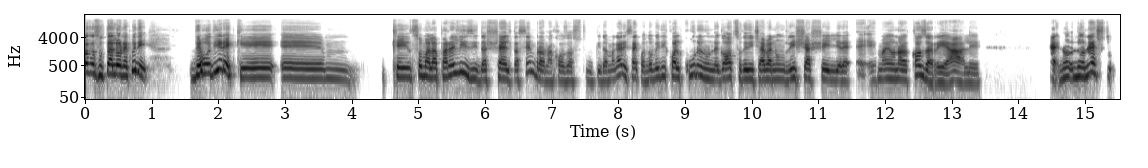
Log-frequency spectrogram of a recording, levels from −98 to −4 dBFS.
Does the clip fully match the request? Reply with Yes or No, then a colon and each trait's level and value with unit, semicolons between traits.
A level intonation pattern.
No: average, 4.3 semitones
